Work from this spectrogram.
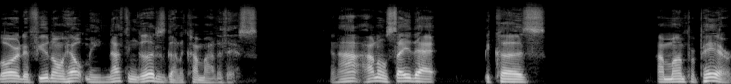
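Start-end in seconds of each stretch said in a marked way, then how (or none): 0.0-2.6 put-on muttering under breath. Retelling a prayer said on the way to the pulpit: imitating muttering under breath. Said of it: "I'm muttering under my breath".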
